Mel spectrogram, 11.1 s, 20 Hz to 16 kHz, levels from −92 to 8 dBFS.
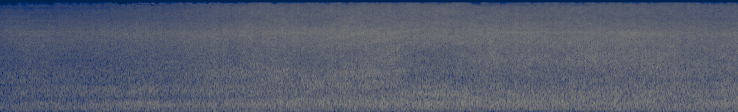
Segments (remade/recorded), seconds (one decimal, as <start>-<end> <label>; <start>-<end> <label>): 0.0-1.6 remade; 1.6-2.4 recorded; 2.4-2.9 remade; 2.9-3.6 recorded; 3.6-11.1 remade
